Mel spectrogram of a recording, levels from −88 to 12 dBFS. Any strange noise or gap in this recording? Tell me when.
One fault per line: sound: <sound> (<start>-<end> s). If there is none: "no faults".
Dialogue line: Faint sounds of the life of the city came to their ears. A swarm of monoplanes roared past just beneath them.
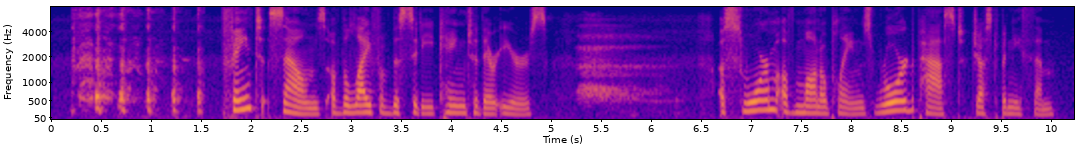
sound: laugh (0.2-1.5 s)
sound: sigh (5.2-6.3 s)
